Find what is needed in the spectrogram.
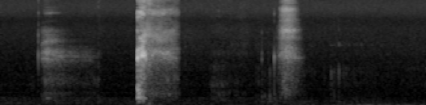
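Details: Sleepy male pet, woken from sleep and unable to keep his eyes open, gives a soft breath, then one sharp explosive sneeze and a smaller sneezy snort in a quiet room; sneezing.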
